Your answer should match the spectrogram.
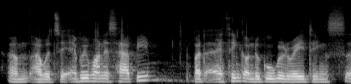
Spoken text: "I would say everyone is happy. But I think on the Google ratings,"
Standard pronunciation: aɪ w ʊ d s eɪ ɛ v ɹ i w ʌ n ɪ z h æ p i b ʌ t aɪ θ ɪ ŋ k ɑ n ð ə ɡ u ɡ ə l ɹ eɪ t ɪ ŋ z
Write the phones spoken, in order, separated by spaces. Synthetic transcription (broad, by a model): aɪ w ʊ d s eɪ ɛ v ɹ i w ʌ n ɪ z h æ p i b ʌ t aɪ θ ɪ ŋ k ɑ n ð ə ɡ u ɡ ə l ɹ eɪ t ɪ ŋ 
